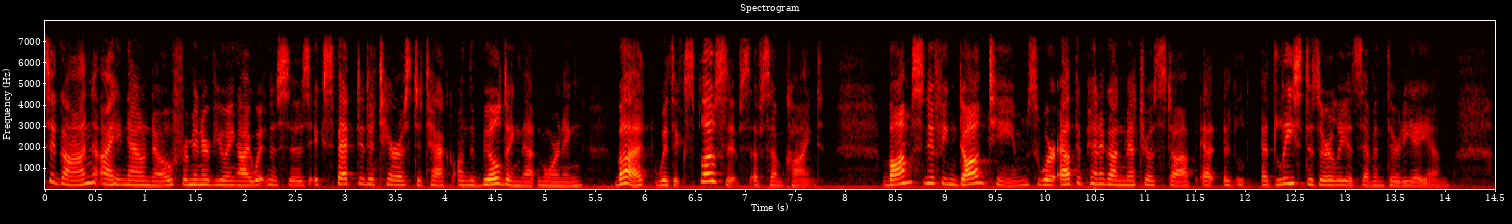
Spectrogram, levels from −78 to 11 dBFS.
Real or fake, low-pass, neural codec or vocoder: real; 7.2 kHz; none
